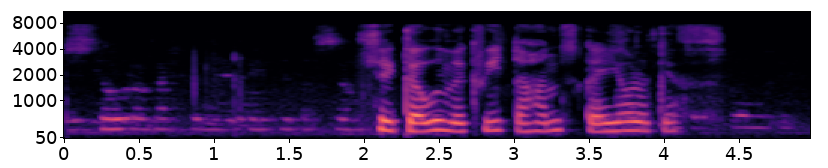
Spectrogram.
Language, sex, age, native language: Icelandic, female, 16, Icelandic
